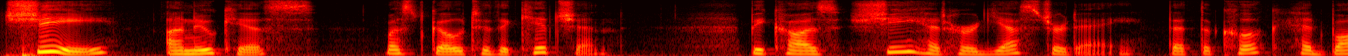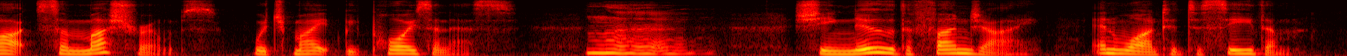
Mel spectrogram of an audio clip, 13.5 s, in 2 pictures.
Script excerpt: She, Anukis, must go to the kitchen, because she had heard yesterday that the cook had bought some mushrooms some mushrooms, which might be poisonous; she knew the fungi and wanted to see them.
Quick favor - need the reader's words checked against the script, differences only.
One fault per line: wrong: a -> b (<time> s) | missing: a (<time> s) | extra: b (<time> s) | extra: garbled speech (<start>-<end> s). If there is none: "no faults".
missing: some mushrooms (7.8 s)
